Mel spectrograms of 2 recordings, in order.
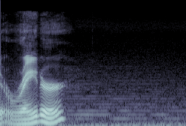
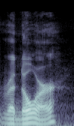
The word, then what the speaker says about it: Reynor: going to look at two pro gamers named rayner are actually pronounced renor and liquid kim just kidding it's rainer versus clem okay guys okay so let's see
